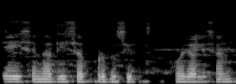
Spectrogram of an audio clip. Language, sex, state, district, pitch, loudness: Bhojpuri, male, Bihar, Saran, 125 Hz, -25 LUFS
